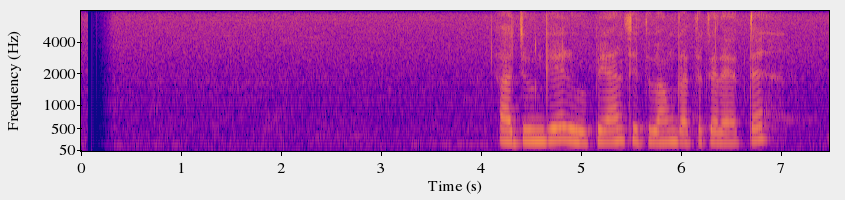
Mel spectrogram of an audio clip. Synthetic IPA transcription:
ad͡ʒuŋɡeɾuːpəjansit̪uʋamɡat̪əkəɾɛt̪ːə

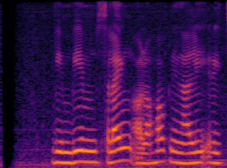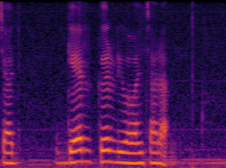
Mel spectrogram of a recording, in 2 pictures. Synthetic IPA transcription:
bimbimslɛŋɔ̰lɔɦɔk̚niŋalirit͡ʃard | ɡɛrkɨrdiwawaɲt͡ʃaɾa̰

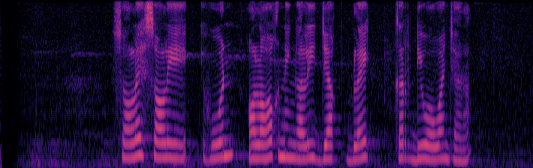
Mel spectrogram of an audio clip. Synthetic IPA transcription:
sɔlɛhsɔlɛɦunɔlɔɦɔk̚niŋɡalid͡ʒak̚blɛkː | ɨrdiwawaɲt͡ʃaɾa

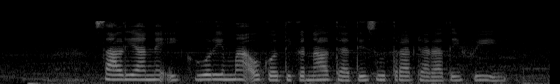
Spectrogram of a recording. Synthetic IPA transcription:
salianeʔikuɾimaʔuɡ̥ɔ̤d̪̥i̤kənald̪̥ä̤d̪̥i̤sut̪ɾaɖ̥ä̤ɾat̪ifi

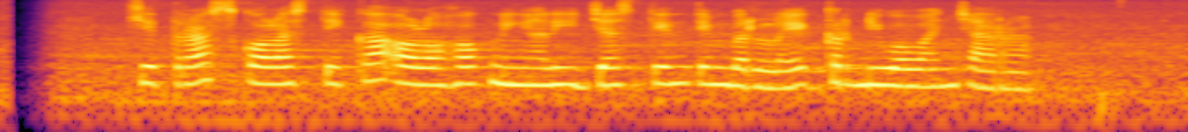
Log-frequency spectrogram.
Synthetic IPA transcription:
t͡ʃit̪ɾasə̥kolast̪ikaʔɔlɔɦɔk̚niŋalid͡ʒast̪ɪnt̪imbərlekɨrdiwawaɲt͡ʃaɾa

